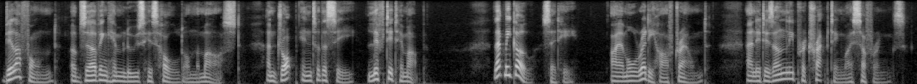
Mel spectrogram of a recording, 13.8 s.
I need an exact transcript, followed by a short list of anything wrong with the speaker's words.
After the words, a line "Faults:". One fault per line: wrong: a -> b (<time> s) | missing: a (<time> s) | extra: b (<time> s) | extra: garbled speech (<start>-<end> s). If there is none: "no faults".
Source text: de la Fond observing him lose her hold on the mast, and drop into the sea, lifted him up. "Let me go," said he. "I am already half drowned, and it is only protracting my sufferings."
de la Fond observing him lose his hold on the mast, and drop into the sea, lifted him up. "Let me go," said he. "I am already half drowned, and it is only protracting my sufferings."
Faults:
wrong: her -> his (2.1 s)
